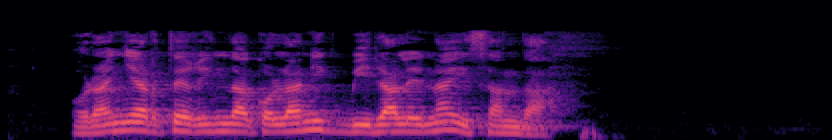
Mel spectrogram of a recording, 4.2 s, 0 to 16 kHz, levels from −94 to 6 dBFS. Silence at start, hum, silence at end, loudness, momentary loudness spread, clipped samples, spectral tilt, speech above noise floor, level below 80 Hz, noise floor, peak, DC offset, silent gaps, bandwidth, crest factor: 0.35 s; none; 1.2 s; -32 LUFS; 8 LU; under 0.1%; -5.5 dB/octave; 58 dB; -72 dBFS; -89 dBFS; -16 dBFS; under 0.1%; none; 8 kHz; 18 dB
